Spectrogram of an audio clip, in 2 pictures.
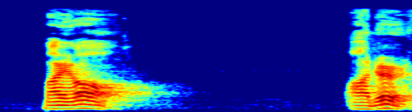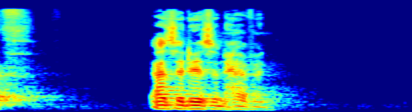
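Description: A man speaks calmly close by in short phrases.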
